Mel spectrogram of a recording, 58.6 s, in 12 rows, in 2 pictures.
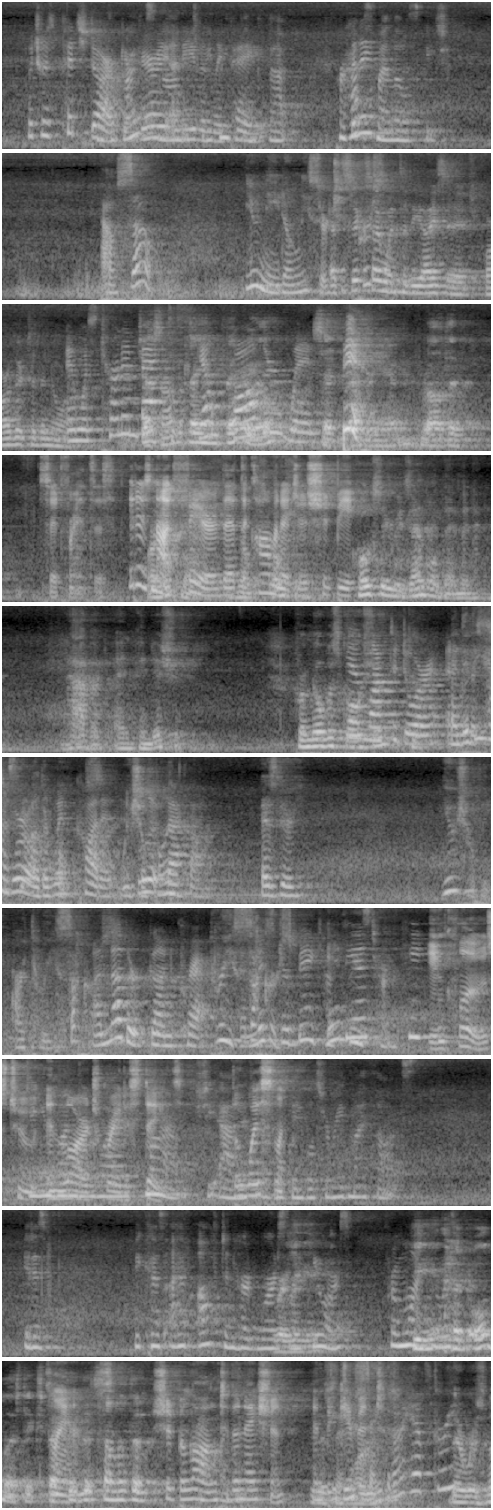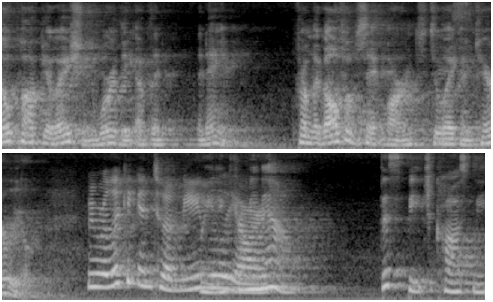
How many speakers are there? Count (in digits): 8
